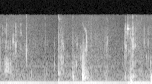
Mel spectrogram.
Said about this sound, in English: He says as he takes a sip.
